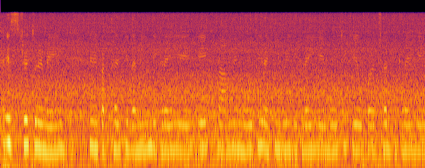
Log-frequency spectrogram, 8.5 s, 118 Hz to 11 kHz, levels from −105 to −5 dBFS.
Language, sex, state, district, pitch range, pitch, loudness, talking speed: Hindi, female, Uttar Pradesh, Hamirpur, 190-205 Hz, 195 Hz, -21 LUFS, 175 wpm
